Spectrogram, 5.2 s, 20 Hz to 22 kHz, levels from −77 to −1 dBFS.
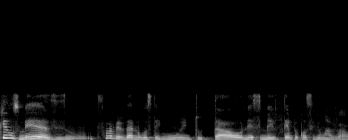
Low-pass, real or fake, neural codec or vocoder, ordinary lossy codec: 7.2 kHz; real; none; none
